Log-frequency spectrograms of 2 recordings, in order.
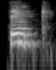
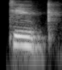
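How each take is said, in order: First: The word begins with a soft th sound. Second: The word begins with a hard t sound. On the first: The speaker calls it right. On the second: The speaker calls it wrong.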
